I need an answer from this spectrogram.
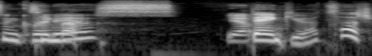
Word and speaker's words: Critias: Specifically, it is the Timaeus and Critias. Yeah. Thank you. That's such a better pronunciation than I was going to pull up.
